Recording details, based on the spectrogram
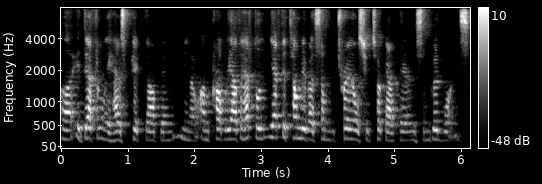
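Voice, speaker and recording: A woman with an American accent at a very fast pace, medium in pitch and fairly even in intonation, hardly any pauses, big swings in loudness. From Brooklyn, New York. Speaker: local councilperson and nurse. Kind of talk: casual interview.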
